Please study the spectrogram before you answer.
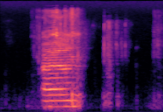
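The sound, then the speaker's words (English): A short voiced sound, like a brief vocal reaction, is followed by a few quick, dry crunching bursts of trail mix being chewed, moderately soft and irregular. “I thought that was going to be soft. It was crunchy.”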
